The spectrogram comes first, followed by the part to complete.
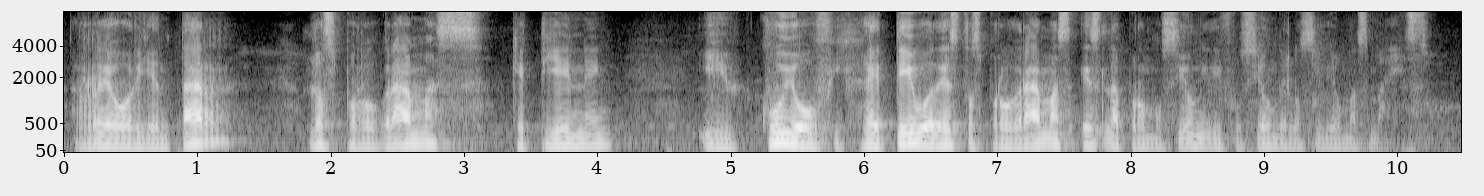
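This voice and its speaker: A man with a Guatemalan accent speaks at a very slow pace, somewhat breathy and medium in pitch, with ordinary pitch variation and big swings in loudness. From Guatemala, Santa Cruz, Alta Verapaz. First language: Poqomchi' (speaking Spanish). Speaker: president of a language academy. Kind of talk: TV interview.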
